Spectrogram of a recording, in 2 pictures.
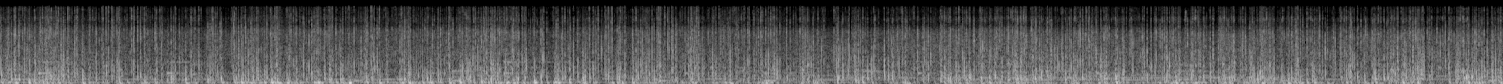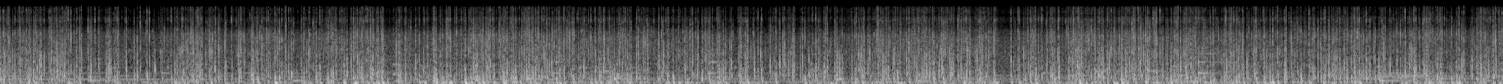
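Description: Heavy rain pouring down steadily: a dense, even patter of many drops hitting the ground and nearby surfaces.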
